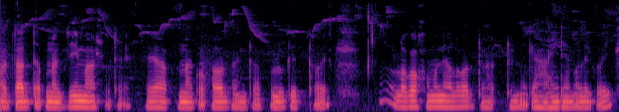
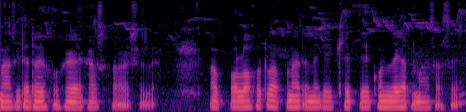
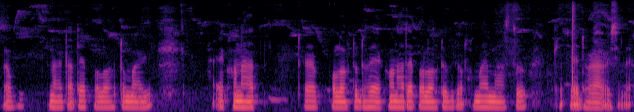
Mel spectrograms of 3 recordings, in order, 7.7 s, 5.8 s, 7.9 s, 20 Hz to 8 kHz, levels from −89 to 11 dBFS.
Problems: constant background noise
